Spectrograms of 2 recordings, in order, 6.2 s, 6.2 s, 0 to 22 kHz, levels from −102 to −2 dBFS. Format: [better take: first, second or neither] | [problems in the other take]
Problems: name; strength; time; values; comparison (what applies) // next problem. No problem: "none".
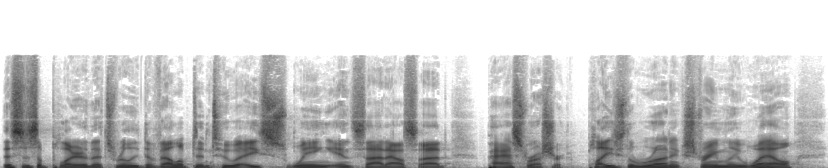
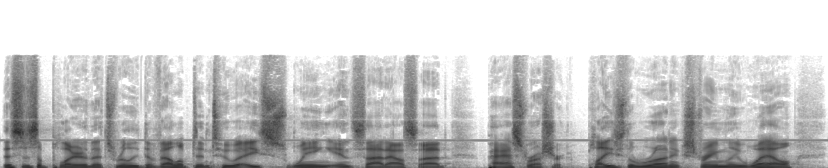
first | high-pitched whine; faint; throughout; 3.5 kHz, 30 dB below the speech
